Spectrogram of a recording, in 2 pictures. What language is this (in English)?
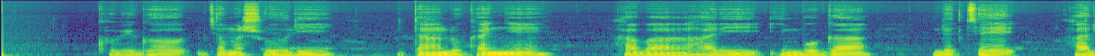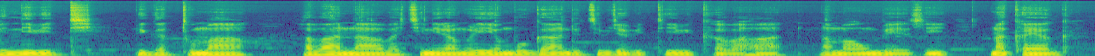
Kinyarwanda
